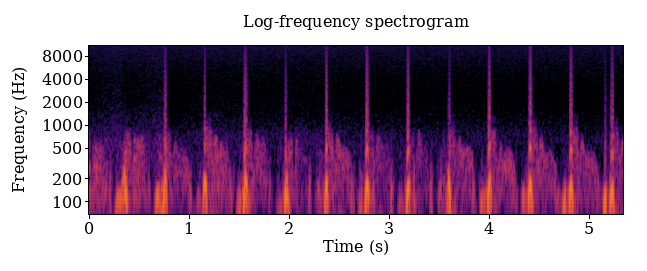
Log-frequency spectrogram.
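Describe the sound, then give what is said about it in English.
A baby's heartbeat in the womb heard on an ultrasound monitor: rapid, steady whooshing pulses, roughly two or three per second, each a muffled low thump with a faint click, heard alone. “That's an incredible sound as you hear the baby's heartbeat in the womb.”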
